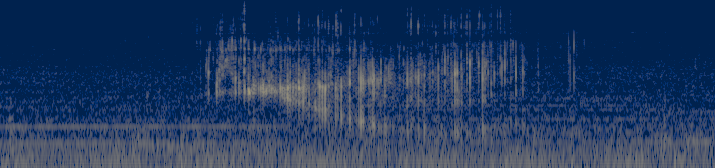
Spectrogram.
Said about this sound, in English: First let me pour it. So you know what coffee sounds like, but I'm still going to pour it anyways. You know, bear with me.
